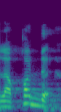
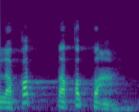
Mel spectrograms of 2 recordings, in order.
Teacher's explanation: Laqad taqatta'a, tidak laqad, tidak dikolkolahkan karena dal dan ta memiliki sifat huruf yang sama-sama berada di ujung lidah, dal, ta, sehingga dal di sini tidak dikolkolahkan, tidak laqad tapi laqad taqatta'a.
